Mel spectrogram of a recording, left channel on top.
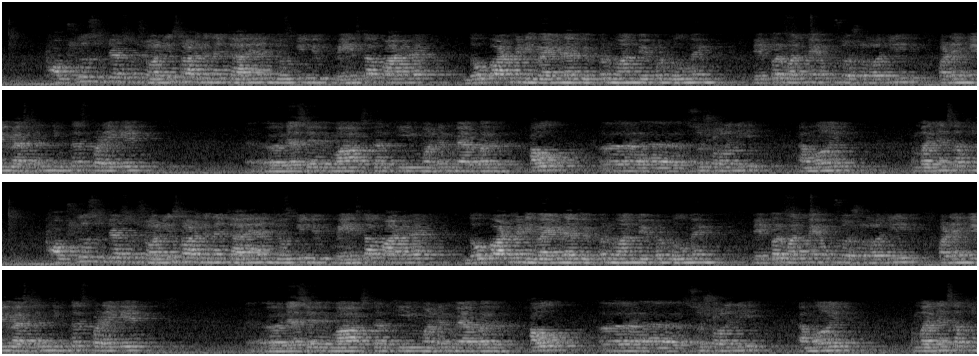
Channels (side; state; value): both; normal; correlation 0.75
